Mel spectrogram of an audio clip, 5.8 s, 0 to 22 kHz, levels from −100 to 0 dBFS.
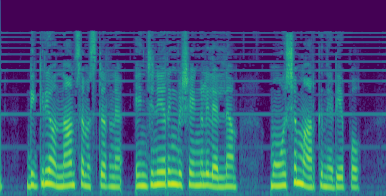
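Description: From start to finish a thin, steady USB whine sits under the speech at 1 kHz, loudest at its 2 kHz harmonic, about 35 dB below the speech. Current drawn in 1 ms bus frames leaks into the power or ground, and a spectrogram shows it as unbroken horizontal lines at 1 kHz and 2 kHz.

Throughout, the speech also has a plainly audible watery, swirling quality with smeared consonants, and nothing is present above 11.3 kHz. This is likely MP3 compression at a low bitrate, consistent with 48 kbps: the encoder cuts the treble and discards weak frequency components. On a spectrogram this appears as a hard ceiling at 11.3 kHz, with patchy, flickering holes beneath it.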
